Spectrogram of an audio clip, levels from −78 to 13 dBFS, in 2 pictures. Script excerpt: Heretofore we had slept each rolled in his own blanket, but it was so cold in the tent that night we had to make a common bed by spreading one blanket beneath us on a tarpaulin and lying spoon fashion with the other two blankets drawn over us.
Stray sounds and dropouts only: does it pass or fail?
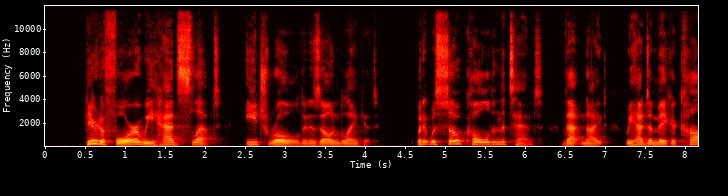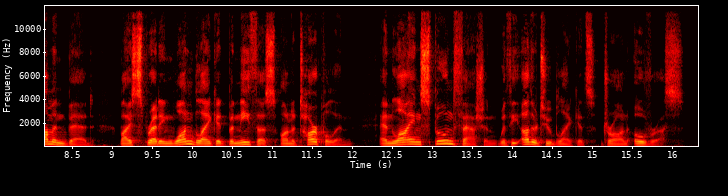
pass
